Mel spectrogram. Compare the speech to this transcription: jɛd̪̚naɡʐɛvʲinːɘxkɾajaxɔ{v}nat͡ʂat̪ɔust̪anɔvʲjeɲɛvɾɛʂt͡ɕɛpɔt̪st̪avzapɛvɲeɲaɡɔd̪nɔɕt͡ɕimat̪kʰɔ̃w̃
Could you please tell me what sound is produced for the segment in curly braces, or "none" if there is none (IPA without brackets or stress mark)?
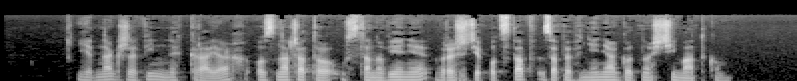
z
